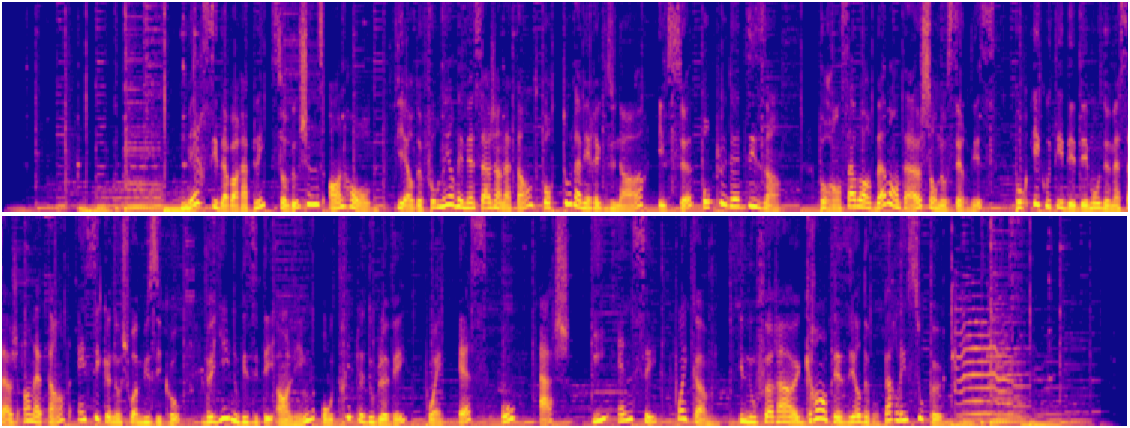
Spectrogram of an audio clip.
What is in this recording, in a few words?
French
